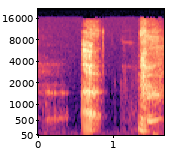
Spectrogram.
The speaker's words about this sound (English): I have the burps.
